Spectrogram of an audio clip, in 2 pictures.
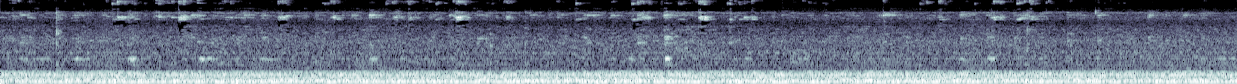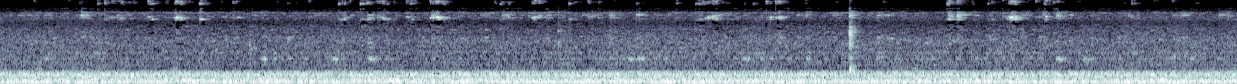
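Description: Faint, irregular light clicks of knitting needles as stitches are purled one after another, over a steady low background hum.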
